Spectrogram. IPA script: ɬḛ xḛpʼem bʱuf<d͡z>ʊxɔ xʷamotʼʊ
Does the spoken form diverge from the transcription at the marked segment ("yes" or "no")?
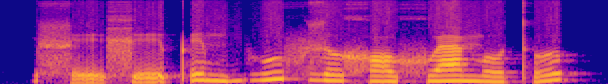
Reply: yes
